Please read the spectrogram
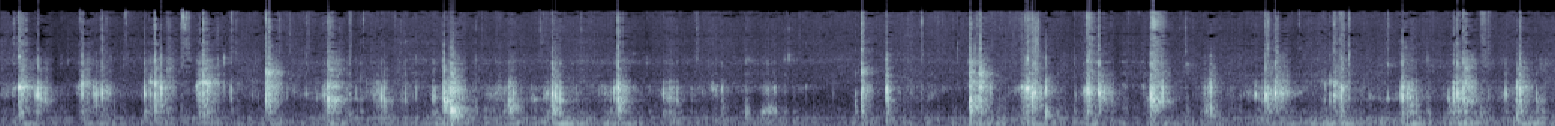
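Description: White chalk sticks being bitten and chewed close to a microphone: a run of sharp, dry crunches, about two or three a second, with a short break a little before the middle before the crunching starts again.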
